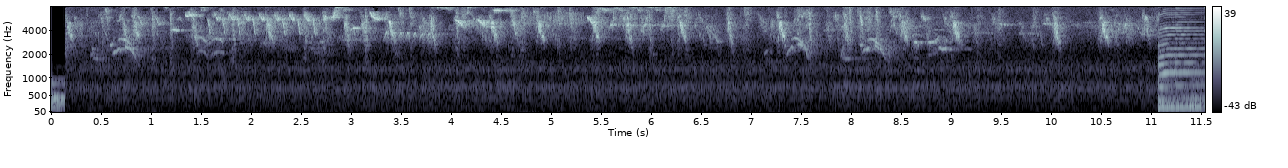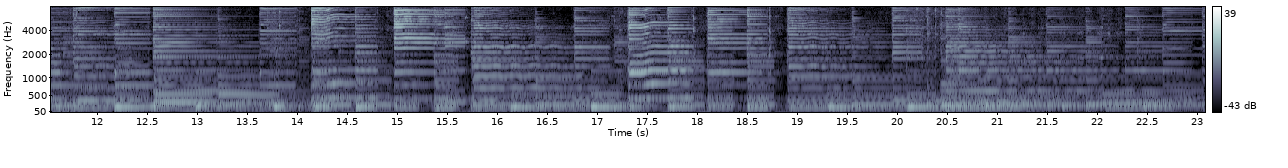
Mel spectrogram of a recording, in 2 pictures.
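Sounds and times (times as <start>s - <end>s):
small birds chirping: 0.0s - 11.2s
outdoor background noise: 0.2s - 15.2s
acoustic guitar music: 11.1s - 23.0s.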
